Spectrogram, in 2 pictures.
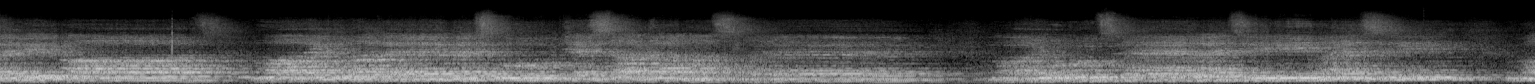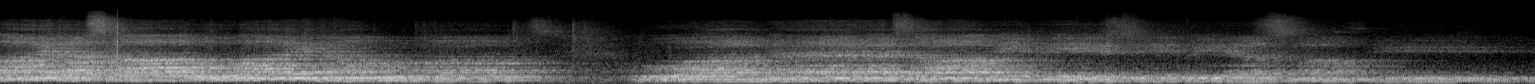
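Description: Choir singing in long phrases broken by short pauses for breath, the longest gap about three-quarters of the way through, with crisp 's' consonants sung together.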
